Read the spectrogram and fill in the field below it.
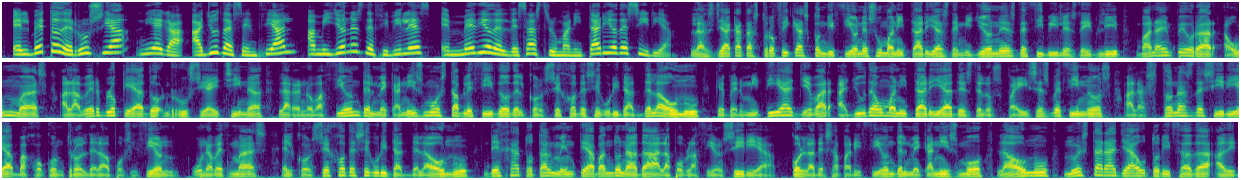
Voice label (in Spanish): informativo; siria veto rusia china impide ayuda humanitaria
